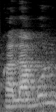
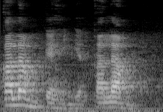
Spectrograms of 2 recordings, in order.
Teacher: आखिर का जो उसके ज़ेर ज़बर रहते हैं उनको प्रोनाउंस नहीं करते हैं। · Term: साकिन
